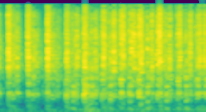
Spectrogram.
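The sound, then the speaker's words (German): A loud electric mixer whirs steadily, its motor buzzing with a rapid, regular rattling pulse as it beats eggs for pancake batter, before the milk is added. No one speaks over the noise. “Ich empfehle immer, die Eier als erstes zu quirlen, bevor die Flüssigkeit reinkommt, sonst fliegt euch nämlich die Milch um die Ohren.”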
